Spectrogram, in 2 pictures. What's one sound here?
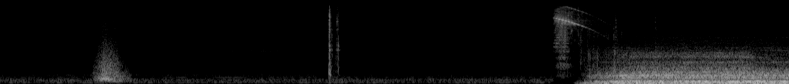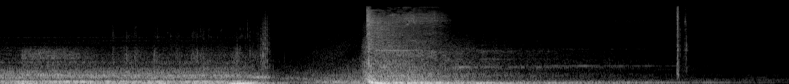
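Game menu clicks sound softly.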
